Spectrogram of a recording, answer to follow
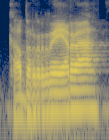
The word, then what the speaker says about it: Cabrera: I got like the good Cabrera.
